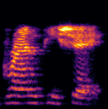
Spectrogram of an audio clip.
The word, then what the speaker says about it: Granpeesheh: And you can't do Geron because if you put G-E in English, it turns into the J sound, right? So when I grew up in England, we just started with Granpeesheh, and that's how you pronounce it, Granpeesheh, and like no emphasis on any part of it.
